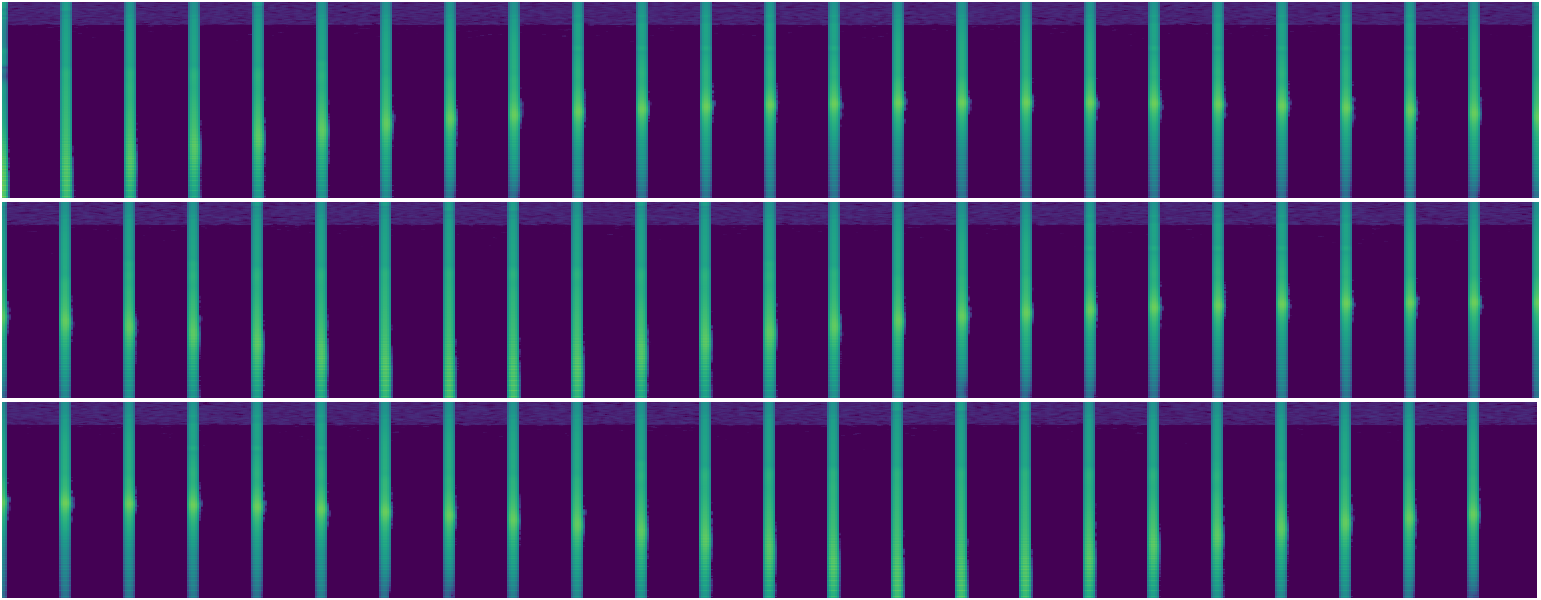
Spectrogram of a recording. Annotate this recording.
chuck-scintilla
chuck, spark, glitch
